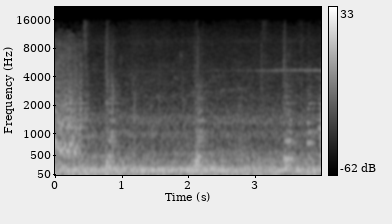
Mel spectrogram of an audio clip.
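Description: A motor scooter's small engine running steadily with a low hum.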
